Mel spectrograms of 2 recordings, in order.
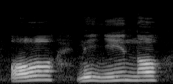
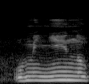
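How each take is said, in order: First: The article is a full open vowel, then a pause. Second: The article is a reduced vowel joined to the noun. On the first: It is read aloud to match the spelling. The speaker calls it wrong. "ele diz ó, menino" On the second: This is how people naturally speak. The speaker calls it right. "como a gente fala"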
